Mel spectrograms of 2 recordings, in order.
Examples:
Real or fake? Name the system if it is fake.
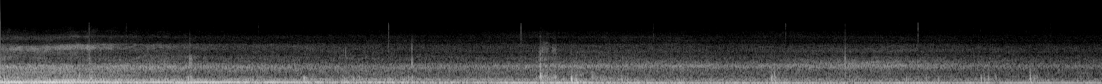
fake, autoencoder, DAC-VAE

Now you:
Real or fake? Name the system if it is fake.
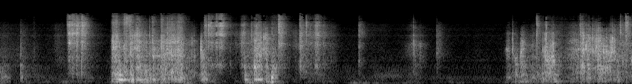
fake, autoencoder, DAC-VAE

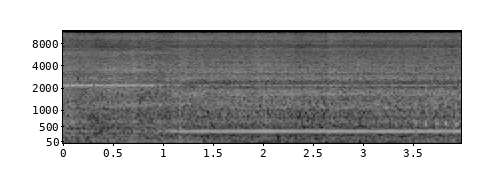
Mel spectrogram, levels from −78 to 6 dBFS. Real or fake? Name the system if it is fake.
fake, autoencoder, DAC-VAE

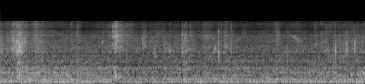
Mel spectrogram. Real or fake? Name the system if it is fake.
fake, autoencoder, DAC-VAE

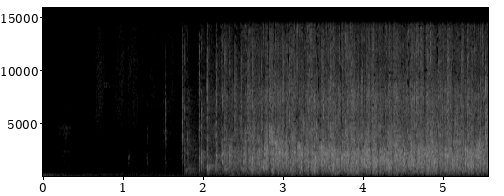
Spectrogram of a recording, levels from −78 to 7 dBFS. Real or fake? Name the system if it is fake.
real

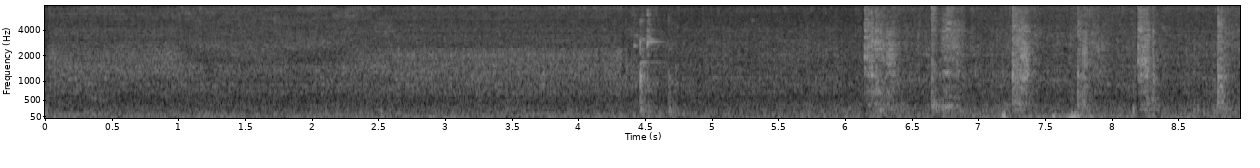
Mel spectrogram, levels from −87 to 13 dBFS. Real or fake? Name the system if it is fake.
real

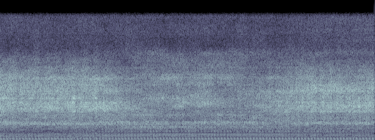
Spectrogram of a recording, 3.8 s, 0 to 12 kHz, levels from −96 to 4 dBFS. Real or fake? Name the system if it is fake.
fake, autoencoder, DAC-VAE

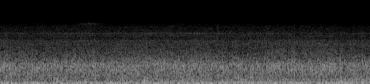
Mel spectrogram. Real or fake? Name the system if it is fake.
fake, autoencoder, DAC-VAE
